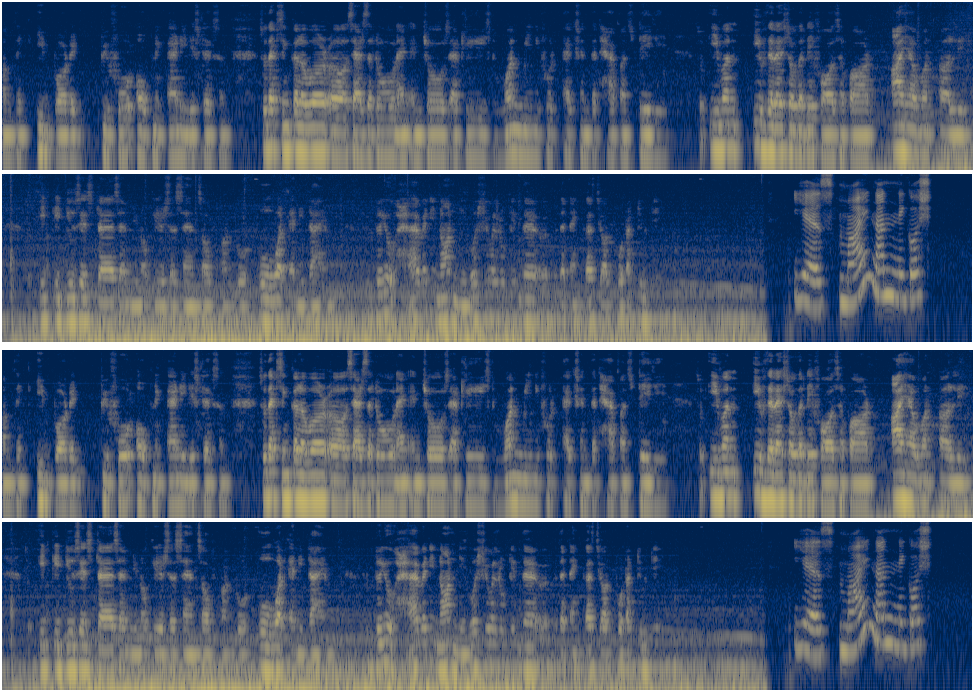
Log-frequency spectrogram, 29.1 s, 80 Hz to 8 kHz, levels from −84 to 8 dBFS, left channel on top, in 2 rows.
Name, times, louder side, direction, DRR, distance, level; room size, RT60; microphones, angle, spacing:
voice 1, 0.0-10.0 10.5-14.8 15.1-19.6 20.0-24.4, right 2 dB, 60° right, 0.9 m, -26 dB
sound 1, 12.9-26.0, right 1 dB, 60° left, 1.0 m, -23 dB
voice 2, 26.4-28.5, left 2 dB, 35° left, 0.8 m, -27 dB
3.4 x 2.4 x 2.6 m
head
